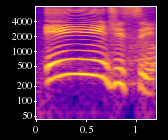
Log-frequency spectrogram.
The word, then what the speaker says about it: índice: Índice é a antepenúltima, portanto, proparoxítona.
